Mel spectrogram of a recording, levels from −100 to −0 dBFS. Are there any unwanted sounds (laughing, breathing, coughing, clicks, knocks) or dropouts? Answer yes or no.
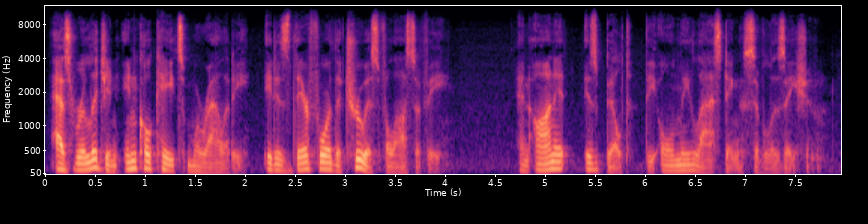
no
